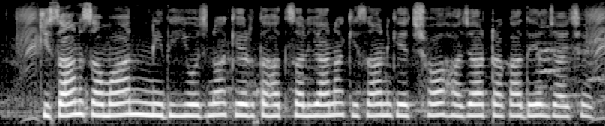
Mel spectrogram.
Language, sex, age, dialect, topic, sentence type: Maithili, female, 25-30, Bajjika, agriculture, statement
